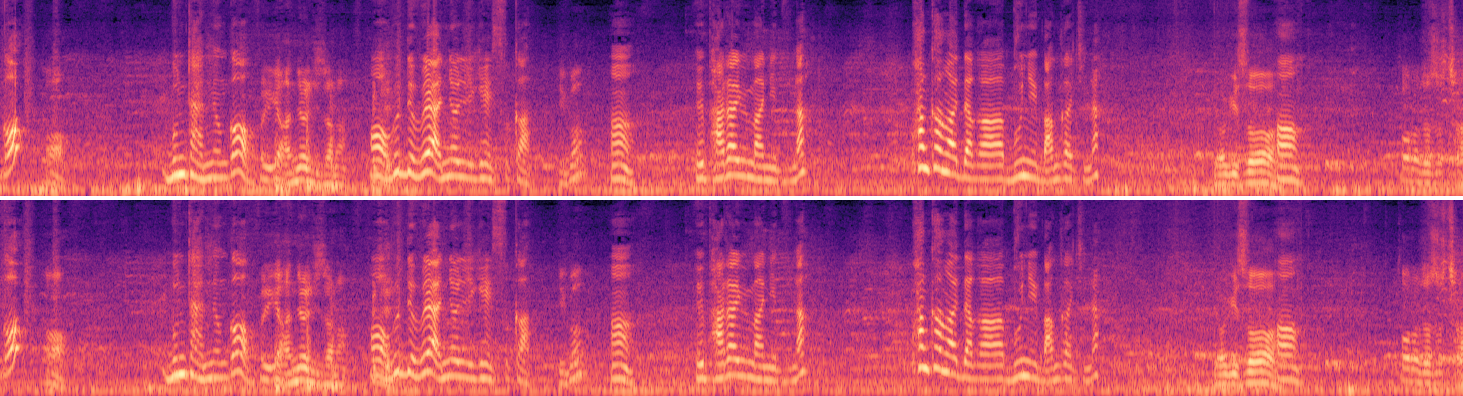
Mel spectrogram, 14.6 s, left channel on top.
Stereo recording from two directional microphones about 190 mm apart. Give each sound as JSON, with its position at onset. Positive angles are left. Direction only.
{"t": 0.1, "sound": "a sound", "side_deg": 20}
{"t": 1.7, "sound": "a man's voice", "side_deg": 20}
{"t": 2.6, "sound": "speech", "side_deg": -30}
{"t": 3.7, "sound": "a woman's voice", "side_deg": 15}
{"t": 9.1, "sound": "a woman's voice", "side_deg": 15}
{"t": 12.3, "sound": "a man's voice", "side_deg": -10}
{"t": 12.7, "sound": "a woman's voice", "side_deg": 15}
{"t": 14.2, "sound": "speech", "side_deg": -25}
